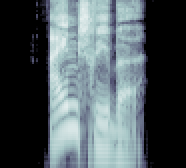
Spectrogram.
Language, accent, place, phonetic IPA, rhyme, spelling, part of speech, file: German, Germany, Berlin, [ˈaɪ̯nˌʃʁiːbə], -aɪ̯nʃʁiːbə, einschriebe, verb, De-einschriebe.ogg
- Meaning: first/third-person singular dependent subjunctive II of einschreiben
